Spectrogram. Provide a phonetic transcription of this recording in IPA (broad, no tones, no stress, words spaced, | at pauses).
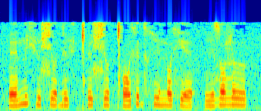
en̪içy ɕɯdyç ǀʰyɕɯ ǀʰoxʲod xin̪oxʲe | izo ɮɯ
